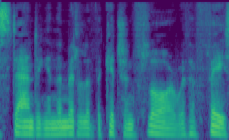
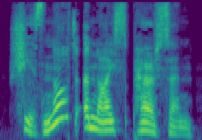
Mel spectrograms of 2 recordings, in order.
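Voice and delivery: high, loud trill of disapproval; 8 semitones higher, 6 dB louder than usual. A narrator's reading. Lettice complaining about Granny to Nanny, trilling. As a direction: trill it like a hunting bird. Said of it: "Lettice trilled".

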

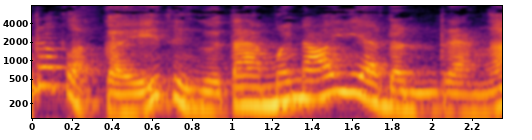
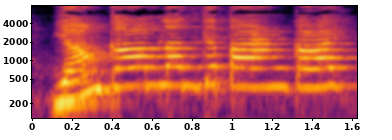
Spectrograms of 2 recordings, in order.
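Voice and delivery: put-on much higher, bossy old-man order; 9 semitones higher than usual. Grandpa ordering daughter-in-law to bring rice, bossy. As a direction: command the daughter-in-law to serve food. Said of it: "ổng nói rằng á là".

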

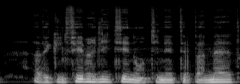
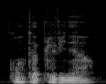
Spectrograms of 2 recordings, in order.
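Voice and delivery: ordinary delivery, nothing marked

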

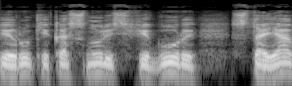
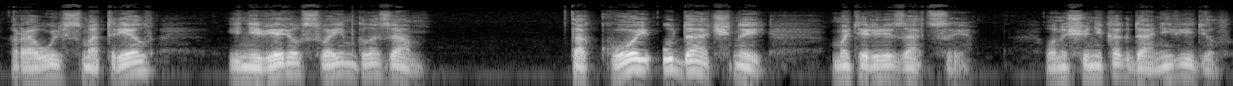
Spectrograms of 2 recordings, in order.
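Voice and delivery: ordinary delivery

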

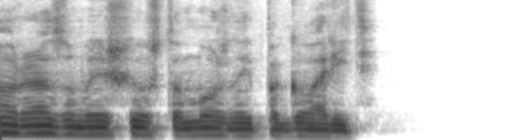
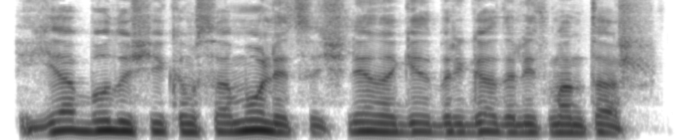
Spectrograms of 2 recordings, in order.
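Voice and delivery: put-on louder, higher, self-important teenage declaration; pompous young activist introducing himself; 5 semitones higher, 4 dB louder than usual. A narrator's reading. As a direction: announce it with great importance. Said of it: "С важным видом".

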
